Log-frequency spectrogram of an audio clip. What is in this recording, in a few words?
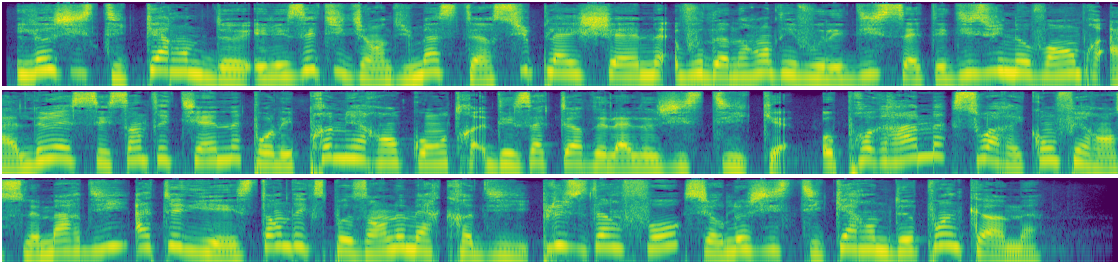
spot, radiopub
